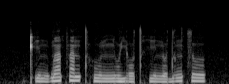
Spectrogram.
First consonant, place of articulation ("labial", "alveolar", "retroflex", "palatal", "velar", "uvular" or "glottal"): velar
